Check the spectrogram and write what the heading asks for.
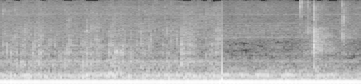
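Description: Thick condensed-milk and cream filling being stirred and scraped with a silicone spatula in a steel saucepan, giving soft squelching, over a steady low hum. A single sharp click comes about one and a half seconds in.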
